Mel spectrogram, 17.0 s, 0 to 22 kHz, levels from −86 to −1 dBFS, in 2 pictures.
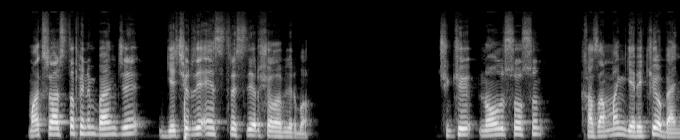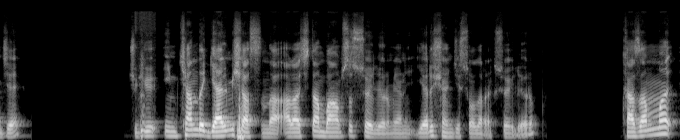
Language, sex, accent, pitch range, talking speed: Turkish, male, native, 115-175 Hz, 105 wpm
